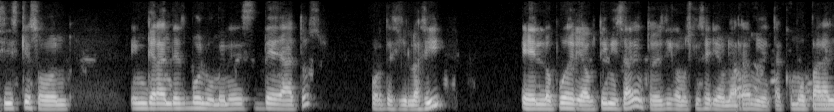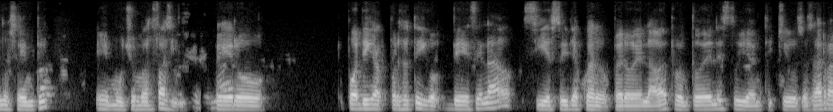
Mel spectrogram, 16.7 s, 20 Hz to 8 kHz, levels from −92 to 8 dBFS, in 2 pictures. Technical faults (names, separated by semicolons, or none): echo leak; speech suppressed in double talk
